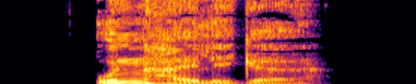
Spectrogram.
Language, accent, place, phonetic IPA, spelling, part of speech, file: German, Germany, Berlin, [ˈʊnˌhaɪ̯lɪɡə], unheilige, adjective, De-unheilige.ogg
- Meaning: inflection of unheilig: 1. strong/mixed nominative/accusative feminine singular 2. strong nominative/accusative plural 3. weak nominative all-gender singular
